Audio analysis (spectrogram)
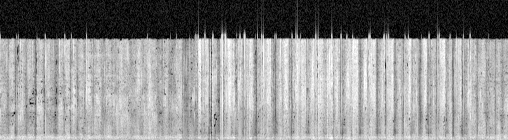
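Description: Fingertips and nails rub and scratch the metal mesh grille on the head of a black desktop microphone. The result is a steady, dense rasping texture of rapid strokes that stays weighted toward the low mids, with brief bright scratchy edges on top.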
